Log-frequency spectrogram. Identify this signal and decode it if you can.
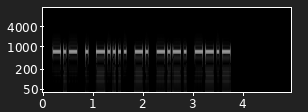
Morse code, heard as a keyed tone, about 22 wpm, 700 Hz. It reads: KE6NCQ
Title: USA Call Signs - 6 Characters - Repeated 2x - 22wpm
